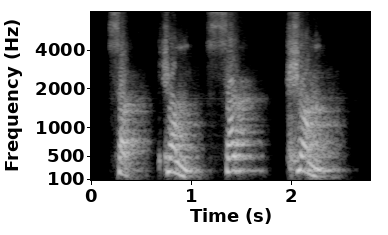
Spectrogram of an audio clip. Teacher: So it will be pronounced as Mahaprana only. Ka will be added to previous, and Kha is Mahaprana, so their Ucharanam also should be Mahaprana only.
